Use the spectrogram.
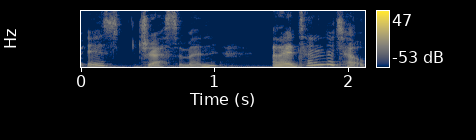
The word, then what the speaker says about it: Jessamyn: hello my name is jessemine and I tend to tell folks that I rhymes with specimen but with a J I'm a budding sociologist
